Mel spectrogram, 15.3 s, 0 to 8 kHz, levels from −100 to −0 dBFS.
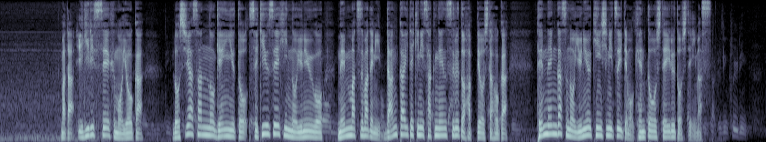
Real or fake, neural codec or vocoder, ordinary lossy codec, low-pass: real; none; none; none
